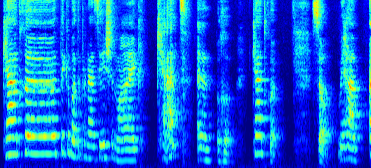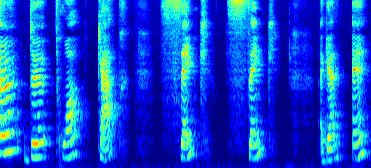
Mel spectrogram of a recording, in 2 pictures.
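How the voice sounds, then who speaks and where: A woman's voice: fairly high pitch, expressive, very slow, pauses often. A woman teaching a language lesson, speaking patiently, repeating each word and chuckling now and then. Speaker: French teacher. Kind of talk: slow, careful language lesson. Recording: roomy echo, a little far from the mic.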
